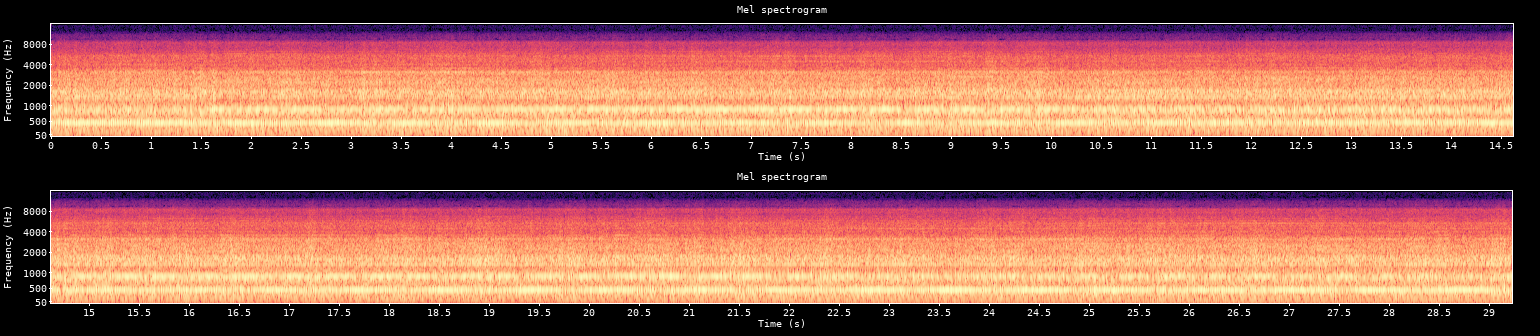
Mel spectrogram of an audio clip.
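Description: Boatyard travel lift's engine and hydraulic pump running steadily with a constant high whine over a low hum, holding a cabin cruiser in its slings for haul-out.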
